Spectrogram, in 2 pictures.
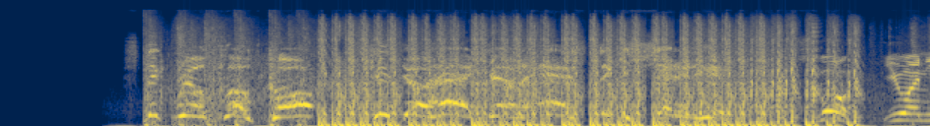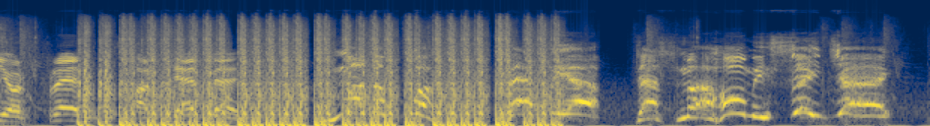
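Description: Guns fire in rapid bursts, loud and close.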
